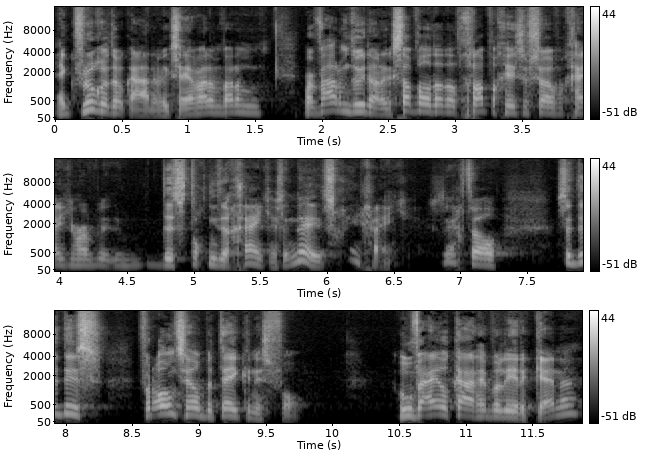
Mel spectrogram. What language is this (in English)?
Dutch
